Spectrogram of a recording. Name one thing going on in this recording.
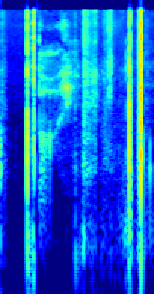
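Piano notes play.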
